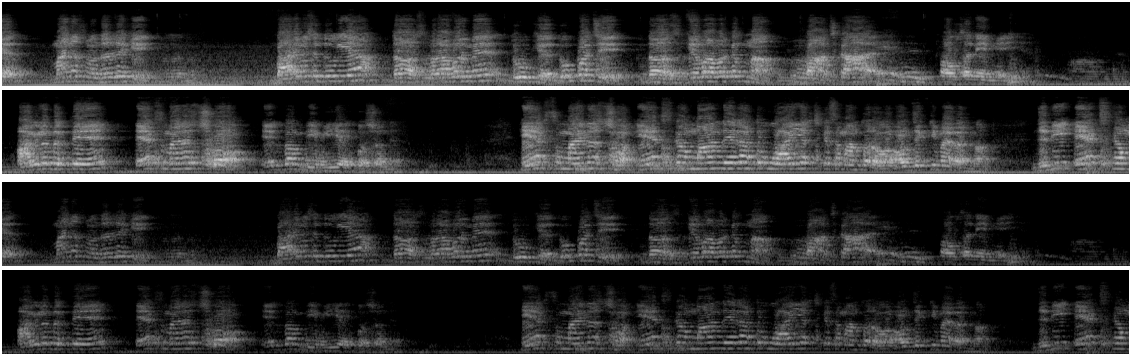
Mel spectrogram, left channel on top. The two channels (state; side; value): quieter; right; 13.8 dB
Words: माइनस में रह जाके 12 में से 2 गया 10 बराबर में 2 के 2 बचे 10 के बराबर कितना 5, कहाँ है ऑप्शन ए में ही है। अगला देखते हैं x माइनस 6, एकदम भी है क्वेश्चन है, x माइनस 6, x का मान देगा तो y अक्ष के समांतर होगा, ऑब्जेक्टिव में रखना, यदि x का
